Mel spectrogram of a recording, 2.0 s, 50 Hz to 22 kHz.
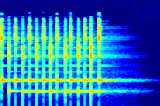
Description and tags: Xylophone for cartoon (12)
Edited in Wavelab.
Editado en Wavelab.
xilofono, xylophone, cartoon, animados, dibujos, comic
